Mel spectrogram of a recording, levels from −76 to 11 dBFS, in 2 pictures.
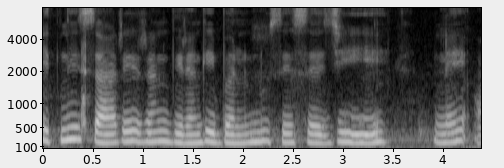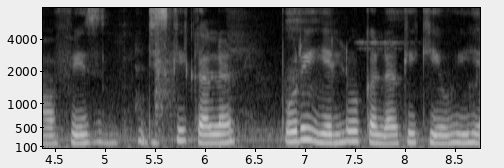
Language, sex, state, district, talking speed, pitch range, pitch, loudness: Hindi, female, Uttar Pradesh, Jyotiba Phule Nagar, 115 wpm, 180-205 Hz, 185 Hz, -16 LUFS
